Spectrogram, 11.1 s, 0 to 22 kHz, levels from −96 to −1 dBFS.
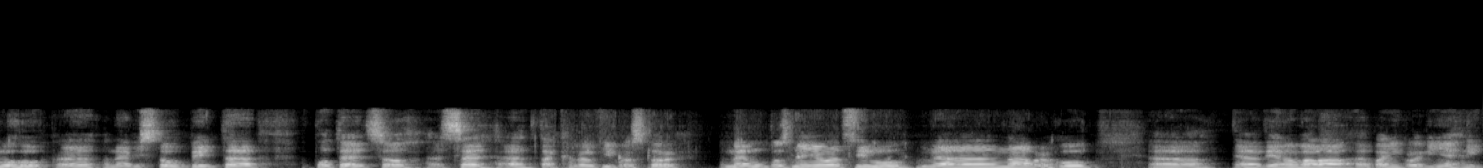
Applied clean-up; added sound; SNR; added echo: neural mask model DeepFilterNet 3.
